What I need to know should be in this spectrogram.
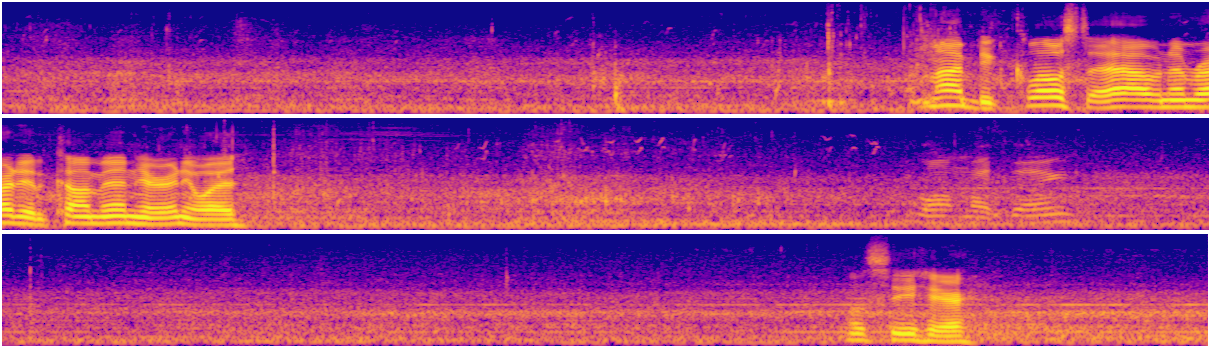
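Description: A fish thrashes and splashes at the water's surface.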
